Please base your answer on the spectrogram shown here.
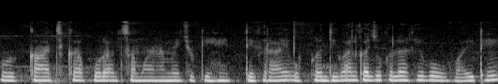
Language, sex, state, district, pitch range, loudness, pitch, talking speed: Hindi, female, Madhya Pradesh, Dhar, 175-190 Hz, -16 LUFS, 185 Hz, 230 wpm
